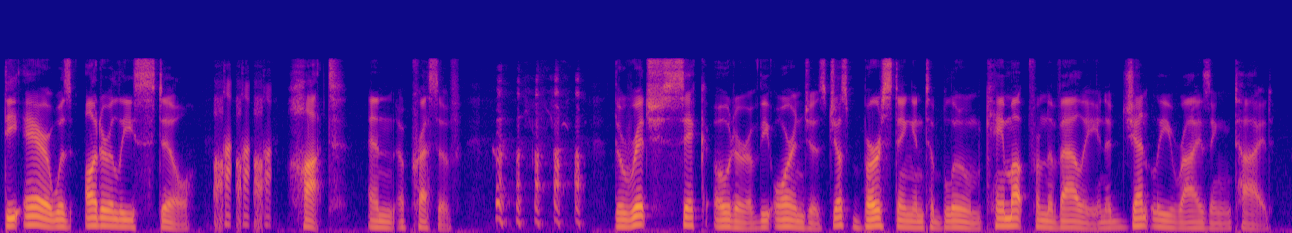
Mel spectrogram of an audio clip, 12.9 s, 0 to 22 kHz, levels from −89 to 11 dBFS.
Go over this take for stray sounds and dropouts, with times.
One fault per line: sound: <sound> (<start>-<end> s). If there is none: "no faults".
sound: laugh (2.1-2.7 s)
sound: laugh (4.9-5.9 s)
